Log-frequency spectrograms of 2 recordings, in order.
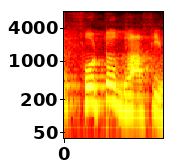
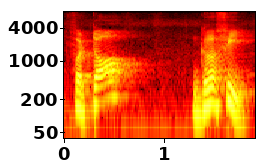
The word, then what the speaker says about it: photography: जैसे ये वर्ड है, इसको हम लोग बोलते हैं आमतौर पे फोटोग्राफी। While it's correct pronunciation is photography.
